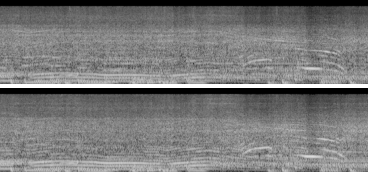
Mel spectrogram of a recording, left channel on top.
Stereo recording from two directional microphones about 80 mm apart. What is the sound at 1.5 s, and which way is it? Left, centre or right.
Vehicle, right.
